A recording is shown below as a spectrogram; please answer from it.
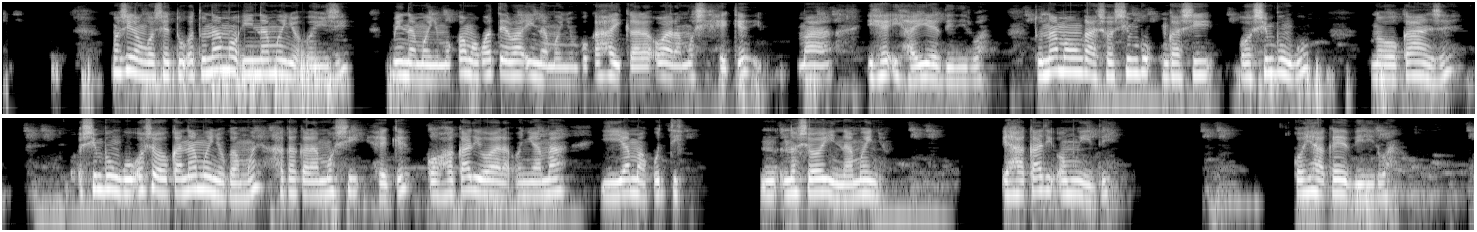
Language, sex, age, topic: Oshiwambo, female, 25-35, agriculture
